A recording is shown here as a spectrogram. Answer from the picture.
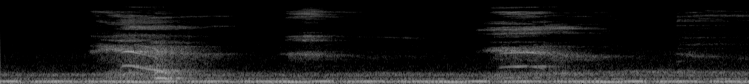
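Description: Slow, labored breathing with a raspy, wheezy edge, like someone who can barely breathe, coming from the basement door far away, each breath every couple of seconds over a steady low rumble. No one speaks.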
